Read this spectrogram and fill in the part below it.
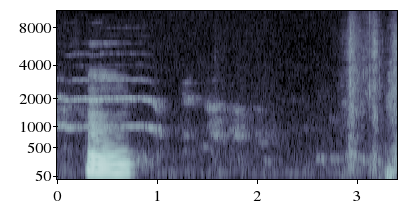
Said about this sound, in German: Dieses Quietschen, was hier im Hintergrund ist, sind die Katzen, die gerne raus wollen.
